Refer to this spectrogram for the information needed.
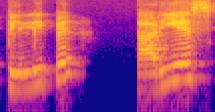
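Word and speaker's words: Ariès: El compilador es Philippe, como Felipe en francés, PH, Philippe Aries como el signo zodiacal, pero con acento en la E.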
